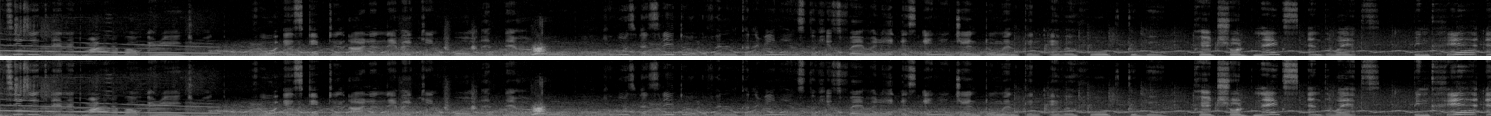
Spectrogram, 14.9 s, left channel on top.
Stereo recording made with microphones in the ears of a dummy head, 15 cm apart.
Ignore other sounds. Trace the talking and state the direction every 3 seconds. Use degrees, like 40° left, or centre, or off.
30° right, centre, centre, 10° right, 40° right.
